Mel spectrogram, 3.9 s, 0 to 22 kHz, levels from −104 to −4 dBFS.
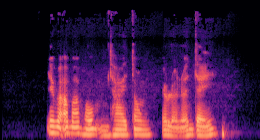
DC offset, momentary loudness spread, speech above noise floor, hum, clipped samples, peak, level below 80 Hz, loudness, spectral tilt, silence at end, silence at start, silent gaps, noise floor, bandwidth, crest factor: under 0.1%; 7 LU; 59 dB; none; under 0.1%; -4 dBFS; -58 dBFS; -24 LUFS; -7.5 dB/octave; 0.5 s; 0.7 s; none; -82 dBFS; 16.5 kHz; 22 dB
